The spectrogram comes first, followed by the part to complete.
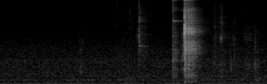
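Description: Small steel parts clinking together: a light clink about two seconds in, then a louder short metallic clatter lasting about half a second.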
